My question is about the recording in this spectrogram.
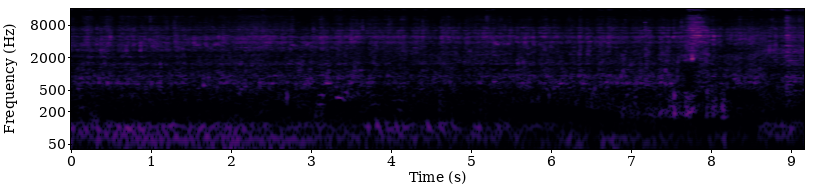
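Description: Quiet outdoor ambience: a faint steady hiss over a low rumble, with a brief soft handling sound near the end.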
